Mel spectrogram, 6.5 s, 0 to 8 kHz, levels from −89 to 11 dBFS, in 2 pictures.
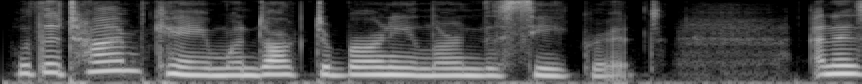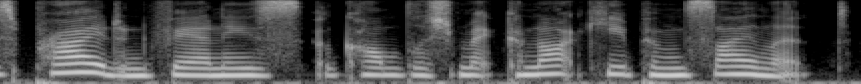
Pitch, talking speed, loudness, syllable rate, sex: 235 Hz, 195 wpm, -15 LUFS, 5.2 syllables/s, female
